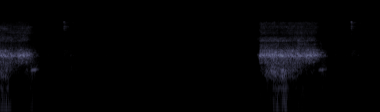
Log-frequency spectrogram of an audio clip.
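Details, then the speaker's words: Monophonic wheeze: two breaths, each with a single steady musical tone, attributed to narrowing of a single bronchus, possibly from a process such as a bronchial tumor. "lo que escuchamos es un silbante tiene ser más que todo un solo tono en eso sugiere entonces que el bronquio espasmos no está ocurriendo un solo bronquio"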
